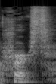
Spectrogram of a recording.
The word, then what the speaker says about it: Herbst: The original name was Terrible Herbst. The B is silent. It was started by a man by the name of Ed Herbst, who started the Martin Oil Company in Chicago in 1938.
